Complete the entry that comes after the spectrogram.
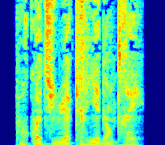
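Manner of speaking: ordinary delivery, nothing marked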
